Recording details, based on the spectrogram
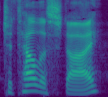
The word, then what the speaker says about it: tetelestai: It's a word that is pronounced tetelestai, to the best of my ability, and it's found on sales receipts, and it's stamped, paid in full, no more debt owing.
